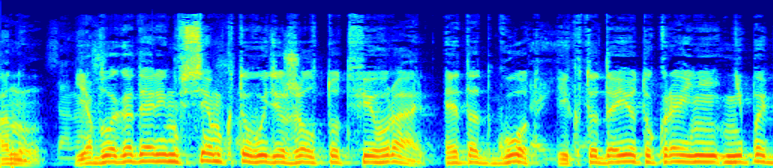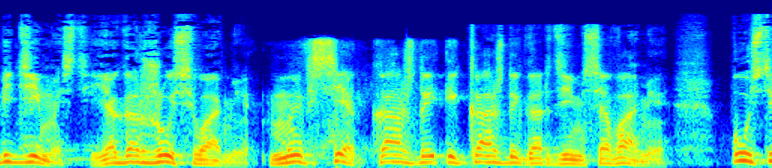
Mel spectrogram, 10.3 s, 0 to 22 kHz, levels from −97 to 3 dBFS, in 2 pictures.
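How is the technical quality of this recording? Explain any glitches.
Quality drops audibly near the end. Call bitrate drop from 6.63 s onward: the encoder, given far fewer bits, codes coarsely and cuts the top end at 8 kHz, leaving rough, muffled sound, which fits a fall from 96 to about 10 kbps.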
